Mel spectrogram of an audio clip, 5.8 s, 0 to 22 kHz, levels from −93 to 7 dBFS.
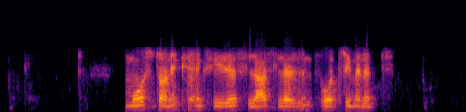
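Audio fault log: Throughout: G.729 codec. The speech sits in a narrow phone band, roughly 250 Hz to 3.5 kHz, and has that plainly audible rough, slightly synthetic edge. That's what you get when an 8 kbit/s coder rebuilds the voice from a vocal tract filter, a pitch predictor and a handful of pulses per frame.
2.15–2.46 s, 3.68–4.05 s, 5.46–5.64 s: VoIP packet loss concealed by the speech codec. About 180 ms of audio goes missing in the first gap, just before "seizures last less". In the second, about 160 ms drops out in runs of up to 60 ms, between "seizures last less" and "or three". The last gap loses about 180 ms near the end. Each time the decoder stretches the last pitch and filter into a buzzy tone or coloured noise that fades, and the voice stays weak for a moment after packets return.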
